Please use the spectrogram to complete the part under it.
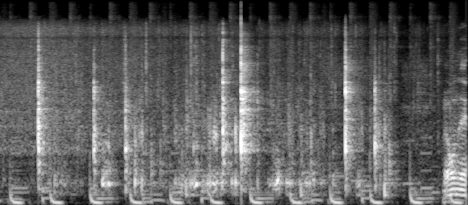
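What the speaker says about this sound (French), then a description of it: "Je vais ajouter maintenant mes morceaux de jambon cru." Pieces of raw ham brown in a Cookeo multicooker alongside chicken fillets, with a bright sizzle broken by frequent scraping and clinking of a utensil against the pot and a low tone under it.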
